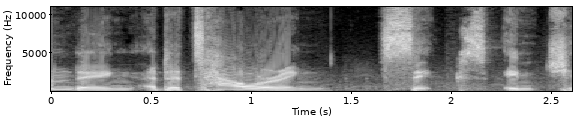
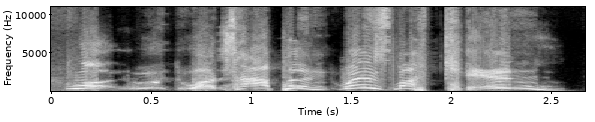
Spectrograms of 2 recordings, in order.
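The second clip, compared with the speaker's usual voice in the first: high frantic Scottish cry, slowing on the question; alarmed Scottish mycon; 13 semitones higher than usual. Acted. Fergus crying out for his missing kin, high frantic Scottish voice.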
